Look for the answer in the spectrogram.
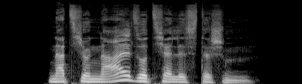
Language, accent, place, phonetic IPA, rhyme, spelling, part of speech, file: German, Germany, Berlin, [nat͡si̯oˈnaːlzot͡si̯aˌlɪstɪʃm̩], -aːlzot͡si̯alɪstɪʃm̩, nationalsozialistischem, adjective, De-nationalsozialistischem.ogg
- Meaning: strong dative masculine/neuter singular of nationalsozialistisch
